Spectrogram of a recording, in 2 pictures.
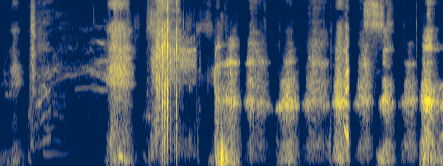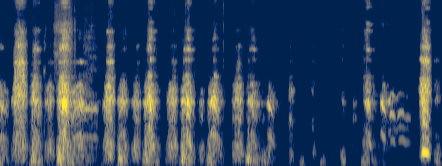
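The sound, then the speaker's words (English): Heavy, rapid panting into a microphone, a steady run of breathy huffs that stays loud for several seconds before trailing off, with no talking. “You just listen to that panting.”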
